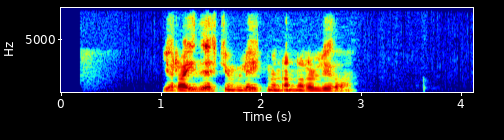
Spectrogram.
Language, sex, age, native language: Icelandic, male, 20-29, Icelandic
